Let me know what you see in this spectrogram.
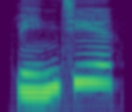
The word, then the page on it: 临街: lín jiē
